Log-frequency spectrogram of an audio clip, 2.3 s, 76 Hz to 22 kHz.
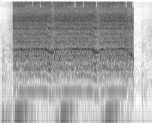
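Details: Freshly rebuilt Honda B16 in a Civic, cranked for a compression test on cylinder 4 (read 160; others 155–175): starter whirrs steadily with a strong, even thud about every 0.6 s; healthy cranking, good compression.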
